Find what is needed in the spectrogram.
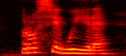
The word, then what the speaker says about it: proseguire: Tá vendo que a gente não tem dois S's aqui, né? Prosseguire. Mas eu tenho essa pronúncia como se fossem dois S's.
